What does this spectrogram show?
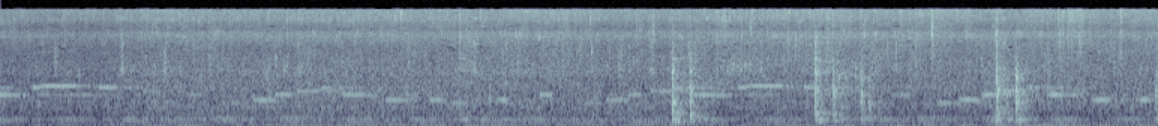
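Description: Chicken and mushrooms simmering and sizzling in their own liquid in a pan, which is being cooked down. In the second half a wooden spatula stirs them, with three sharp knocks against the pan.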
